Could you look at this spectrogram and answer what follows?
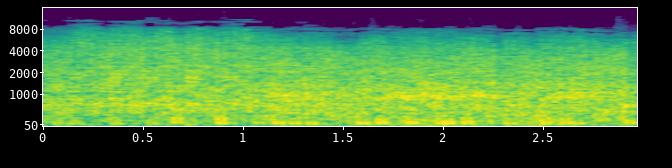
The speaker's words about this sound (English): In California, a fire, a final shootout with ex-cop accused killer Chris Dorner, then confirmation of Dorner's remains. Here's the gunfire, then LA's ABC 7 News.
